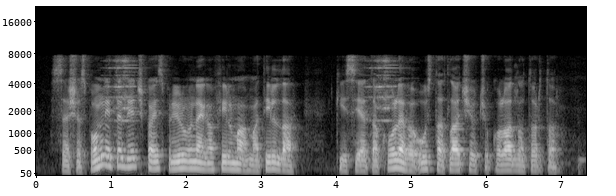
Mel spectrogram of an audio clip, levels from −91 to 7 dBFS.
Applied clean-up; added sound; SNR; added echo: none; Cutlery, silverware; 15 dB; none.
